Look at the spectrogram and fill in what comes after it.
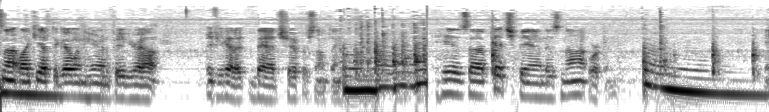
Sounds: Sampler, Speech, Music

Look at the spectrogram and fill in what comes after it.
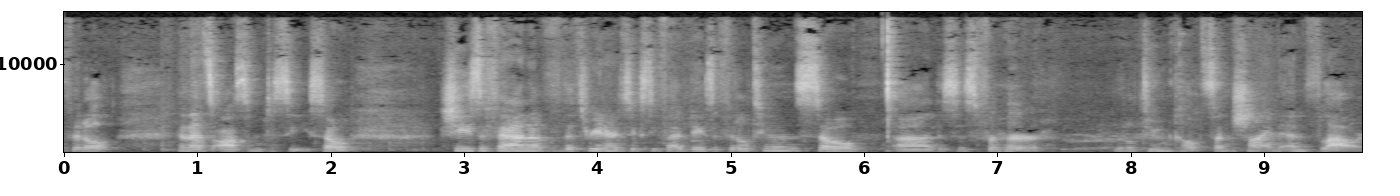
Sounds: Speech

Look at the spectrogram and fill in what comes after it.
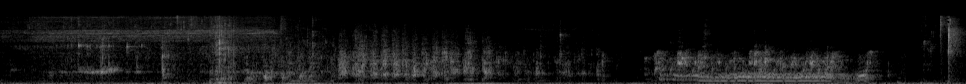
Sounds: Toothbrush

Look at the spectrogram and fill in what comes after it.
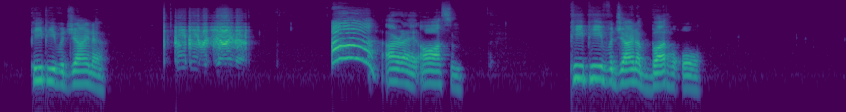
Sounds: inside a small room, Speech

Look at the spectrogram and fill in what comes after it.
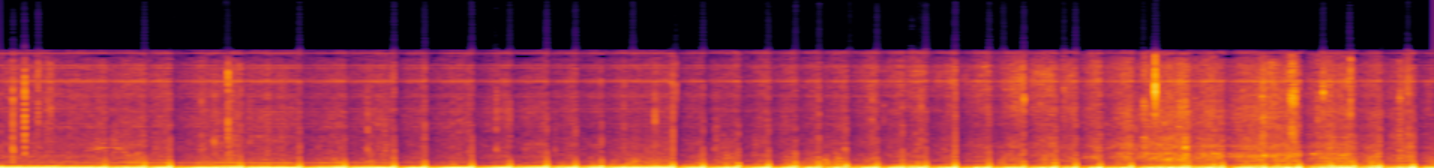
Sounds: Speech

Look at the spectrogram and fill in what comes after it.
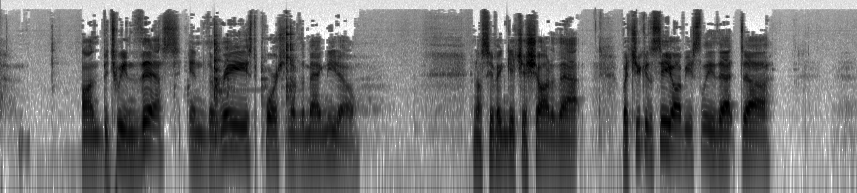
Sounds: inside a small room, Speech

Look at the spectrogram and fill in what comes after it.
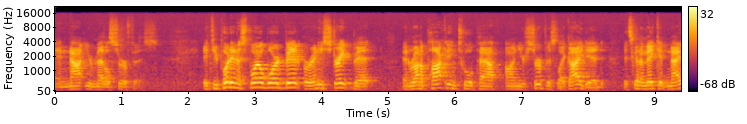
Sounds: Speech

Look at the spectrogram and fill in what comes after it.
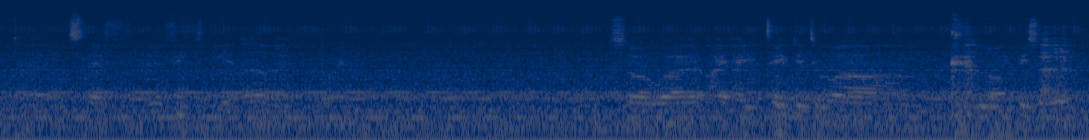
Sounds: Speech

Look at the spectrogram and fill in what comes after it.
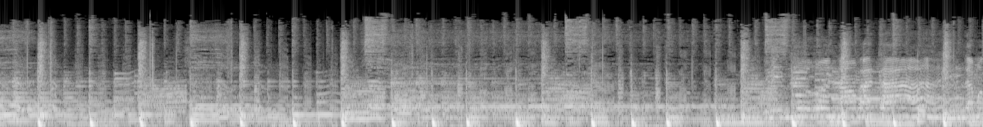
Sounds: Music

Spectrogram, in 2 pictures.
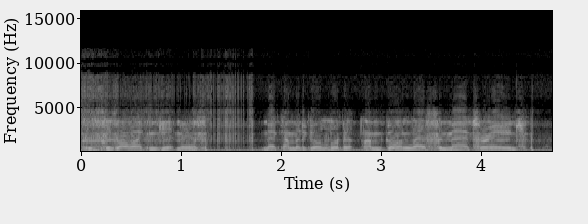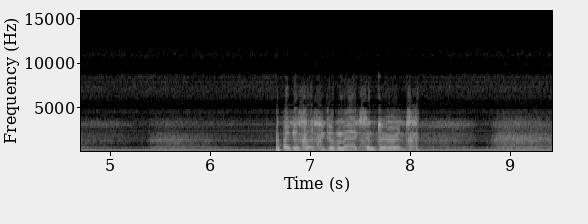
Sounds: Speech

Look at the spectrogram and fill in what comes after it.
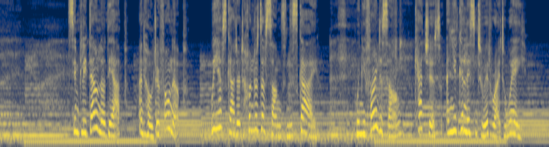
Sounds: Background music, Music, Speech

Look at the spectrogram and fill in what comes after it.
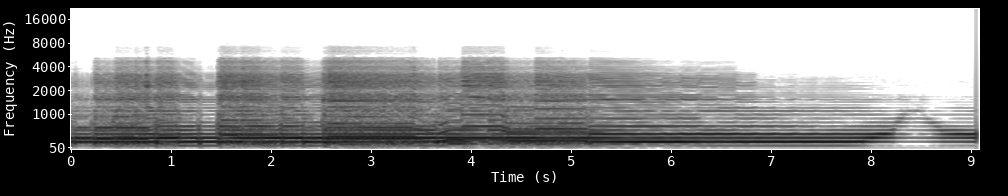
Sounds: Music, Harmonic

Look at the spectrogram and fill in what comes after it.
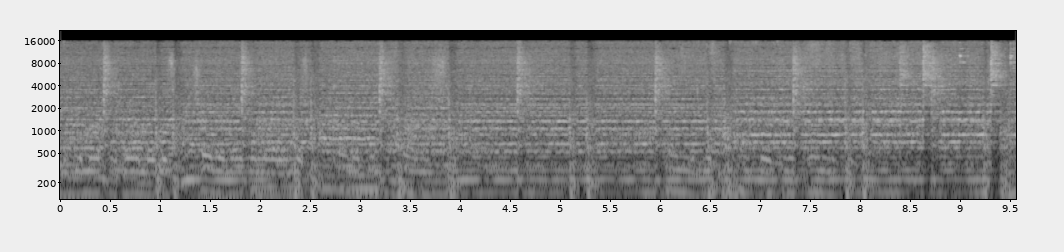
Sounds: Electronica, Music

